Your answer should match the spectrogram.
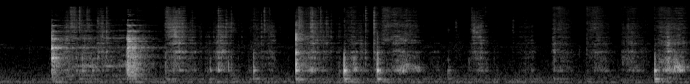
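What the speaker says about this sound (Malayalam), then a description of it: "അതിലോട്ട് ഉള്ളി, കുരുമുളക്, വെളുത്തുള്ളി ഇതിട്ടിട്ട് നന്നായിട്ടൊന്ന് വറുത്തെടുക്കാം" Grated coconut roasting in a pan with onion, black pepper and garlic, sharp repeated scrapes and clinks of a spoon against the pan over a soft sizzle, close and alone.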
